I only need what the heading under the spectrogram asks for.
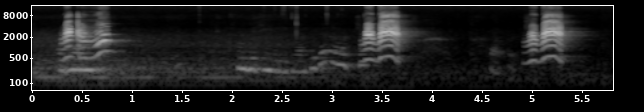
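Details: An Indian ringneck parakeet gives three bursts of rich, wavering, speech-like calls, rising and falling in pitch, with quieter murmurs between them in a small room.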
